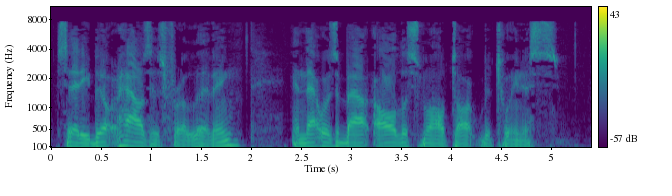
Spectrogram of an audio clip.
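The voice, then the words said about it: Heavy southern American accent. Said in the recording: “a heavy southern accent, not much different from my own”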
